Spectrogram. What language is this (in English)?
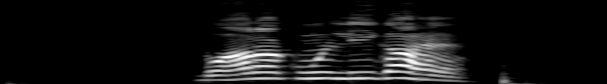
Sansi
